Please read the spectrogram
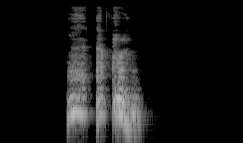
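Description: A man coughing to clear his throat: three quick bursts close together, a little under a second in.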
